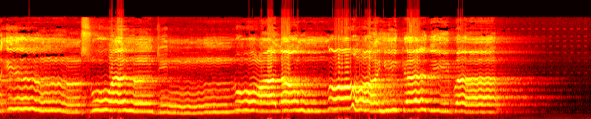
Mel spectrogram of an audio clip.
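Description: A man chants melodiously into a microphone.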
